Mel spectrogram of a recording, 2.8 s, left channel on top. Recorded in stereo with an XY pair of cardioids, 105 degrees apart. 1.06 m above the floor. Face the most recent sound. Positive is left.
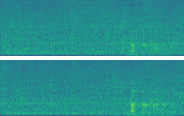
turn(degrees=-40)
